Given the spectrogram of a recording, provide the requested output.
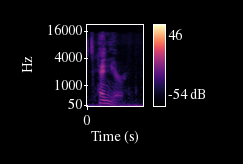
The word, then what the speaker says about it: tenure: TN ure I'm sorry it's not 10-year its tenure I'm sorry I should I should spell that out but tenure of office like that not it wasn't a ten year position was tenure like you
